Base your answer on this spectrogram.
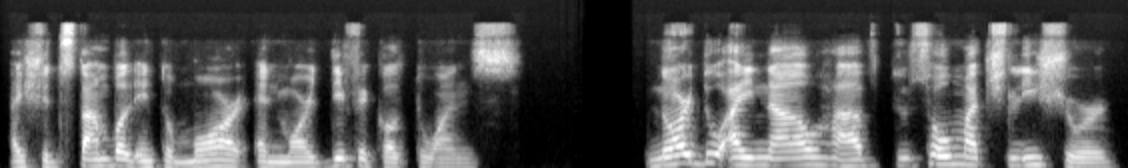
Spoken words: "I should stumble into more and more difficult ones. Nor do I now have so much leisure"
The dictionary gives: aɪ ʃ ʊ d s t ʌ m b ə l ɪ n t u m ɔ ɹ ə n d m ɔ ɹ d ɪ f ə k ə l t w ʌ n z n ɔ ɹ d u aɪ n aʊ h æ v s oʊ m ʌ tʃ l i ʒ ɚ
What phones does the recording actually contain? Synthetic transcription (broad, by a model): aɪ ʃ ʊ d s t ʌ m b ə l ɪ n t u m ɔ ɹ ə n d m ɔ ɹ d ɪ f ə k ə l t w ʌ n s n ɔ ɹ d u aɪ n aʊ h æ v s oʊ m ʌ tʃ l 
